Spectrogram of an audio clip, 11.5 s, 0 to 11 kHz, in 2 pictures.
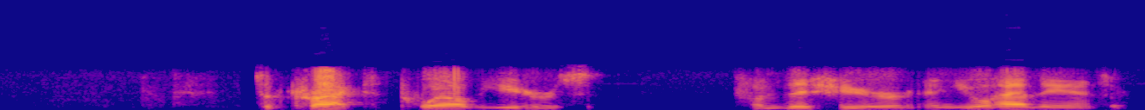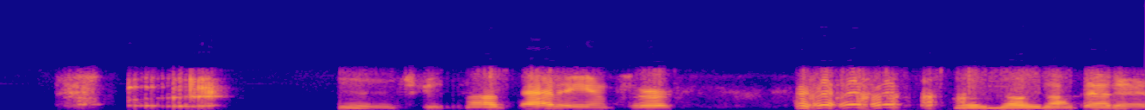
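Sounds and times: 
speech: 1.3 - 3.0, 3.7 - 11.4
loud rumbling belch: 6.0 - 6.9
laughter: 9.7 - 11.0.

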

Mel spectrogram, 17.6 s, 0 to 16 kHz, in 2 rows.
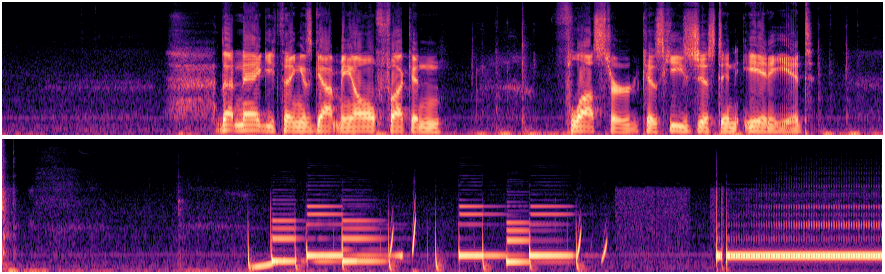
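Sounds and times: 
speech: 2.1 - 4.5, 5.6 - 8.2
telephone line dial tone hum: 11.3 - 14.9, 16.0 - 17.6
telephone ringing tone: 16.0 - 17.6.

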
